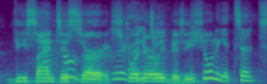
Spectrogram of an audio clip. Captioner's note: speaking faintly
